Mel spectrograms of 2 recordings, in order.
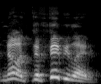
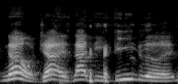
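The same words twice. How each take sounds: First: Defibrillator said properly, de-FIB-ril-la-tor, a bit louder; correct pronunciation. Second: Defibrillator said the wrong way, as John says it; mocking mispronunciation. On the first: Shown as a demonstration. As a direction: correct him: defibrillator, clearly. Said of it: "there's only one way to say that". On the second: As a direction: imitate John's botched defibrillator. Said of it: "you try to get him to say defibrillator".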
